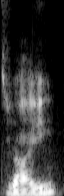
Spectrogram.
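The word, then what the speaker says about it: drei: 3 কে বলা হয় ড্রাই।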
